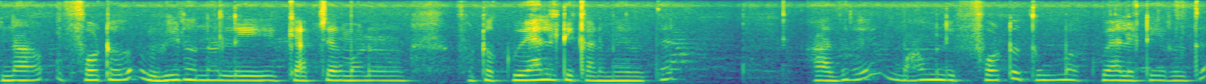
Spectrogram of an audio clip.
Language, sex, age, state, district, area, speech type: Kannada, male, 60+, Karnataka, Kolar, rural, spontaneous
